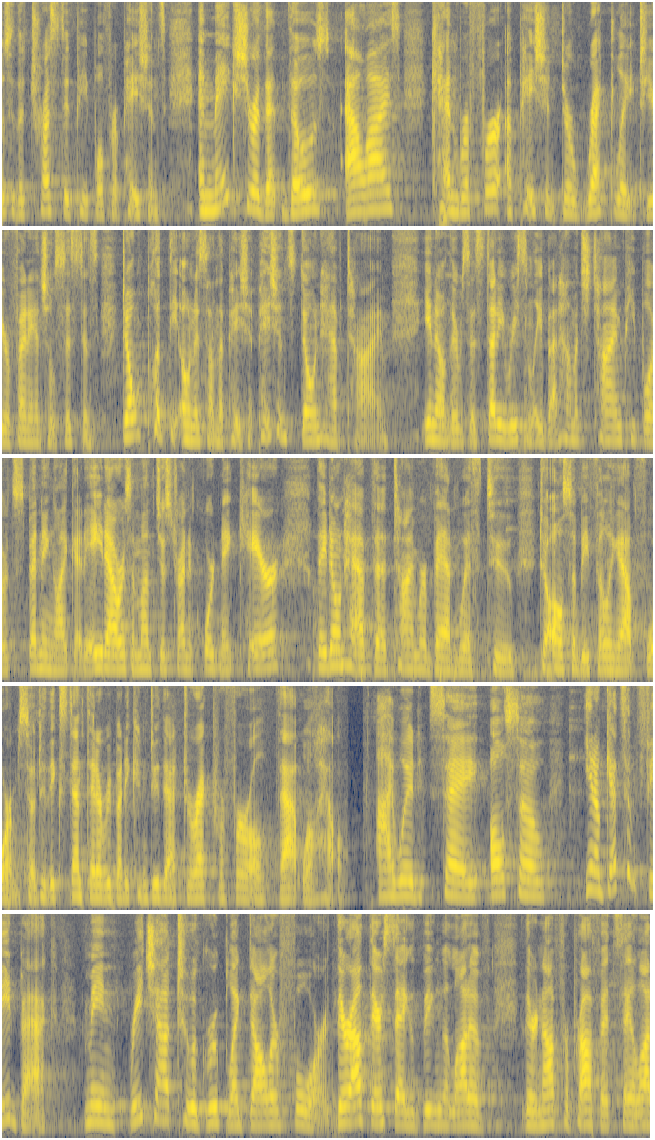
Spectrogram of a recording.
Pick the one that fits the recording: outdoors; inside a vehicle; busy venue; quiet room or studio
busy venue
